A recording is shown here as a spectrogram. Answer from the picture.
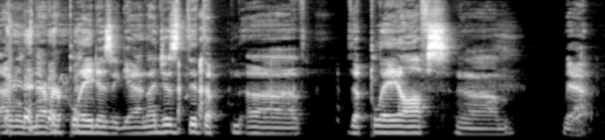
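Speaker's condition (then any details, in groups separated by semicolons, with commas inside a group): No condition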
